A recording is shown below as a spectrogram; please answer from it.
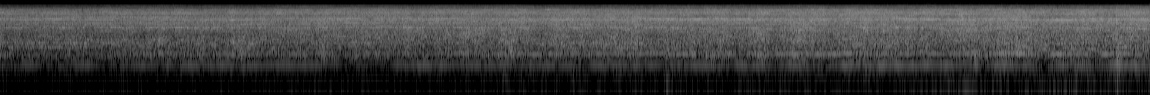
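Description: Cordless drill with a paddle attachment running steadily, stirring quick-set thin-set mortar in a small plastic bucket. The motor holds one even pitch under a bright hiss from the paddle churning the mix.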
